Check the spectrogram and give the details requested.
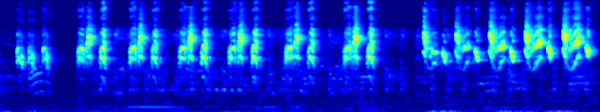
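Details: Cendet (long-tailed shrike) delivering a series of scratchy high chirps in short bursts, a brief pause, then a faster jumbled flurry of notes; low hum in the background.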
